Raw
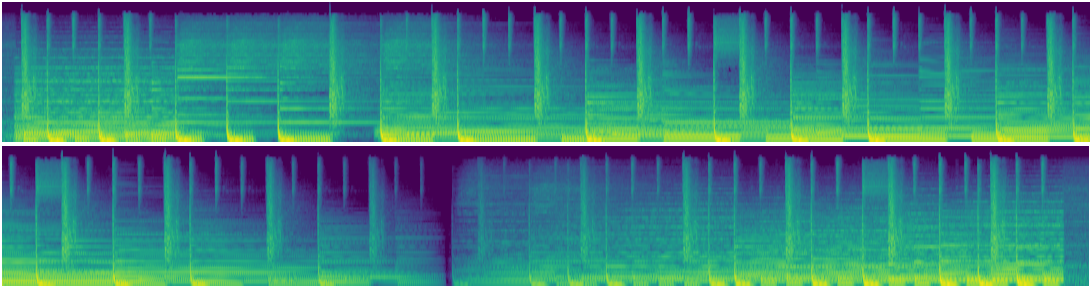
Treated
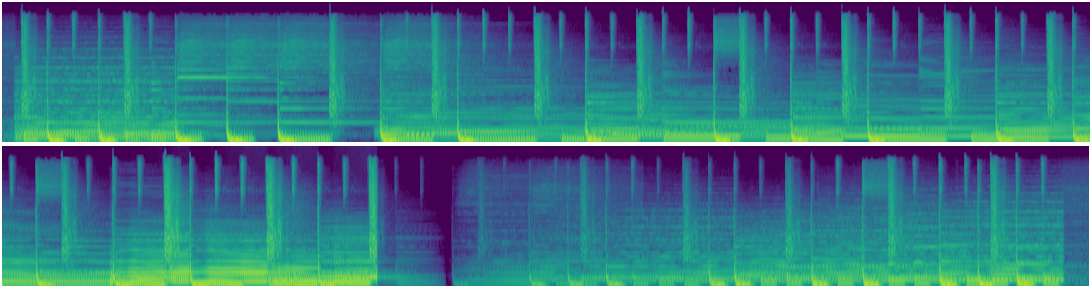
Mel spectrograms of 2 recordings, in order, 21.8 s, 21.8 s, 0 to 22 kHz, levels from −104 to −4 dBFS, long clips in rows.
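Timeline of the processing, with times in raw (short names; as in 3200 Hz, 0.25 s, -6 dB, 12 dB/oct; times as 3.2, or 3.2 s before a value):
11.96–14.63 fast leveller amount 100%
17.29–19.03 tone controls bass 0 dB, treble -9 dB
whole clip: high shelf 5600 Hz +7.5 dB; gain -8.5 dB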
